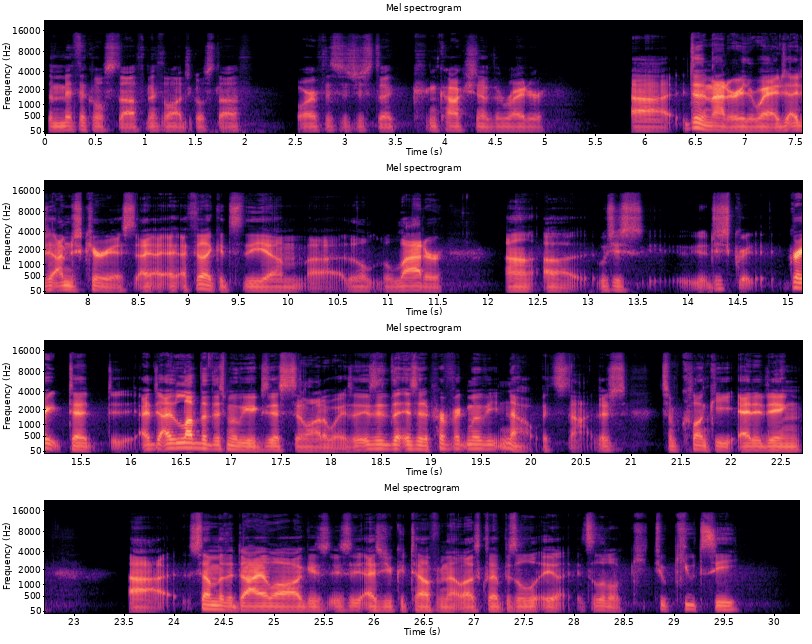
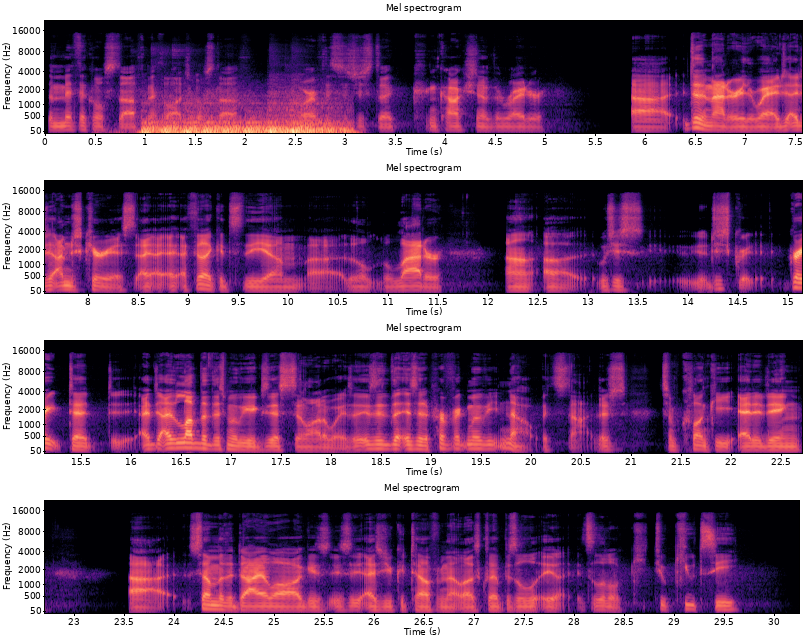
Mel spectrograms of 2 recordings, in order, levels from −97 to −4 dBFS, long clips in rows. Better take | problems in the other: first | door banging; loud; from 1 to 3 s; peak 5 dB above the speech

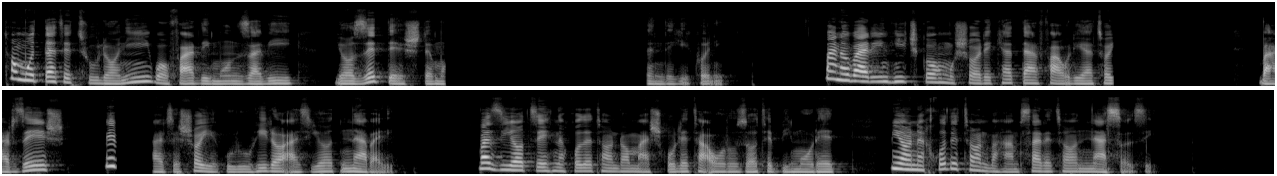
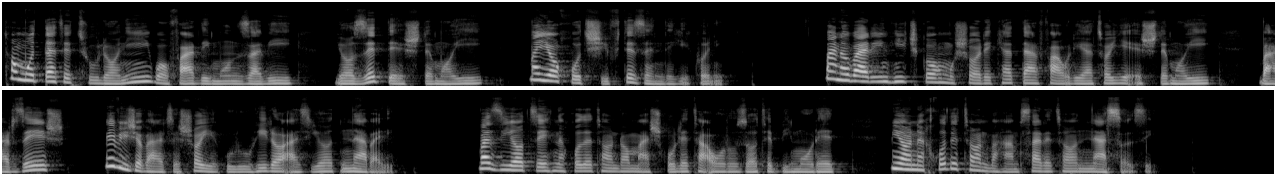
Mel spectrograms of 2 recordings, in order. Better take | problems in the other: second | audio cutting out; at 4.5 s for 2 s, at 11 s for 1 s and at 14 s

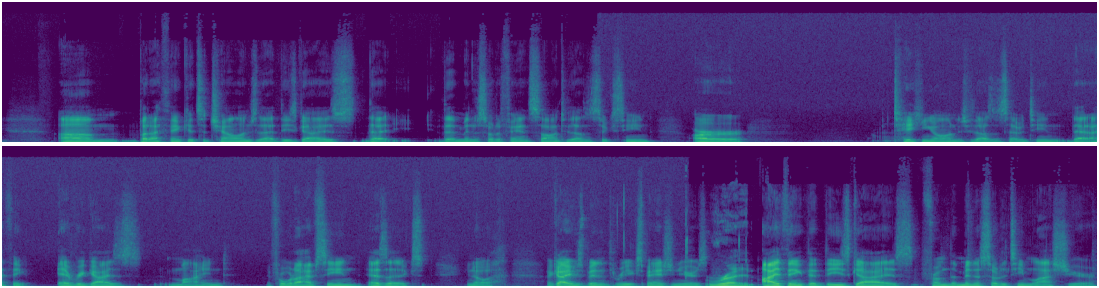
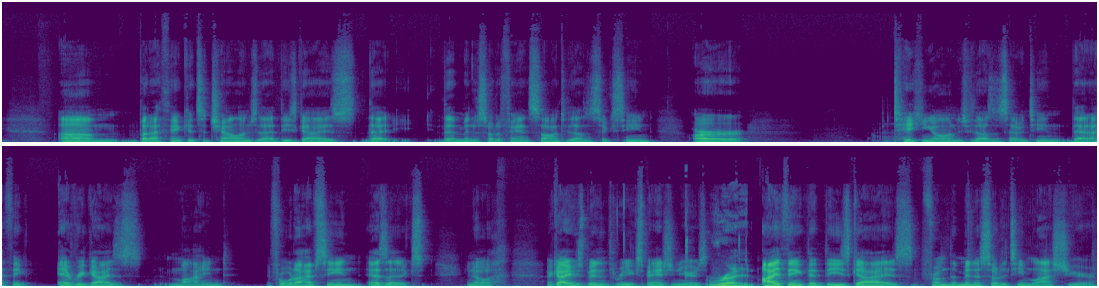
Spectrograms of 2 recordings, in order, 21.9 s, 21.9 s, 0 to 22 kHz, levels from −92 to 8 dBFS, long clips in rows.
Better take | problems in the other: second | hiss; faint; from 6 to 18 s; 30 dB below the speech

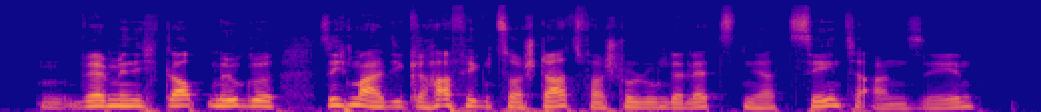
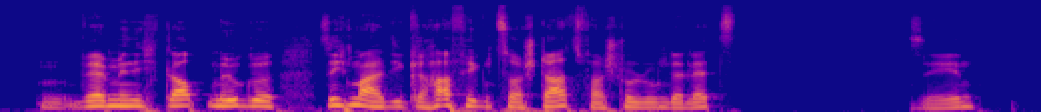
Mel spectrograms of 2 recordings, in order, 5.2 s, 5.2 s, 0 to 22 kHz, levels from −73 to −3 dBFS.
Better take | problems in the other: first | audio cutting out; at 3.5 s for 1 s

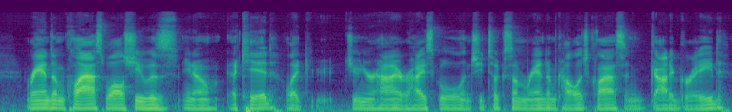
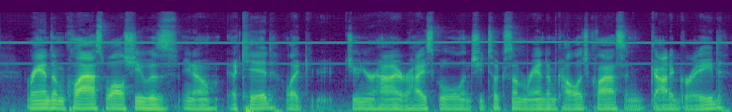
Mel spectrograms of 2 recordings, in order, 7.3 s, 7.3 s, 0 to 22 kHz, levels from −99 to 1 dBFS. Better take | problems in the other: first | high-pitched whine; noticeable; throughout; 5.5 kHz, 15 dB below the speech

